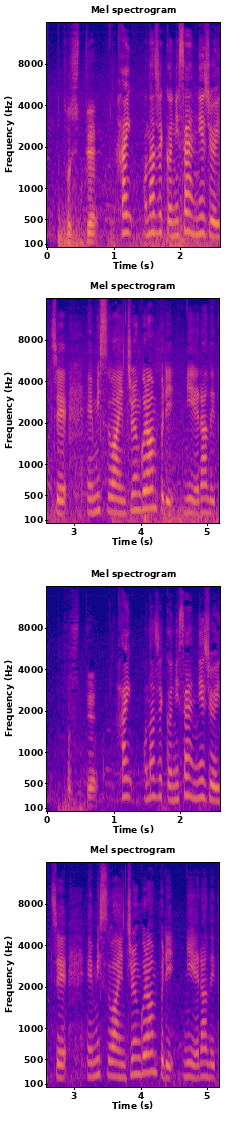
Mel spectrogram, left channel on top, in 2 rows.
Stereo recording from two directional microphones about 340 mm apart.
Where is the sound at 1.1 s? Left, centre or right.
Centre.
